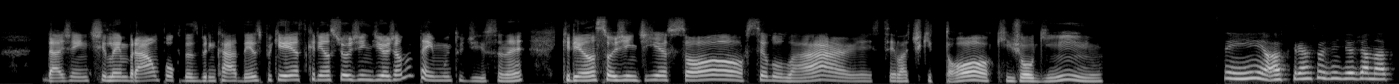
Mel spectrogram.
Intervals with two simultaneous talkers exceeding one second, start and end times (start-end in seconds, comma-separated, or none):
none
